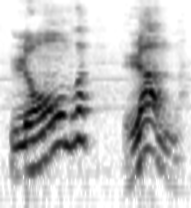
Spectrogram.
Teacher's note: la présence de hache muet n'influence pas la prononciation le mot se dit comme si c'était une voyelle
